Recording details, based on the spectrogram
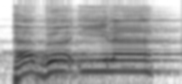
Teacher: Dal sukun kita tahan. Idhab ila, ba sukun qalqalah sugroh kita pantulkan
